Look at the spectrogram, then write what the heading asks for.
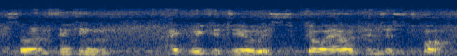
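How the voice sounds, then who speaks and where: Guy doing awkward earnest dating video dude, halting and hesitant, far from the mic with noise. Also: medium pitch, natural voice. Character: awkward, morbid, earnest man making a video-dating pitch. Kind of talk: comic video-dating monologue. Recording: distant mic, clear background noise.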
